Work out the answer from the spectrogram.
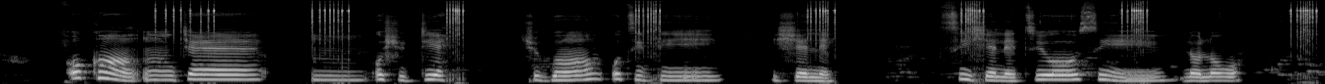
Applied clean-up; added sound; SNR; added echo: classical method Wiener filter.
